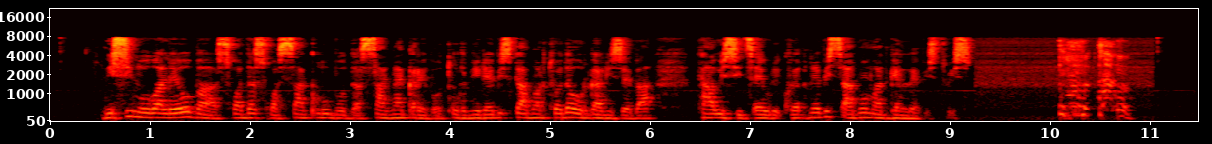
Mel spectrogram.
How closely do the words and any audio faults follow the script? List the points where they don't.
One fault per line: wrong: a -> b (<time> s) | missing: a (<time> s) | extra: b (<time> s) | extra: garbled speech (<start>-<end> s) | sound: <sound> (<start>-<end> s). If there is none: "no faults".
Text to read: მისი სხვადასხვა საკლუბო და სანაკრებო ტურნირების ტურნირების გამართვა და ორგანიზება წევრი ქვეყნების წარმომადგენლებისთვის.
extra: მოვალეობაა (0.9 s)
missing: ტურნირების (4.6 s)
extra: თავისი (6.5 s)
sound: cough (10.1-10.9 s)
